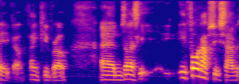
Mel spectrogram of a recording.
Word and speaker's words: Zaleski: Absolute savage in Zalik. I fucking hate these pronunciations. Why can't I say the name? So well, bloody hell. Alexis. Yeah. There you go. Thank you, bro. Zaleski.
